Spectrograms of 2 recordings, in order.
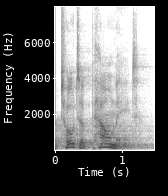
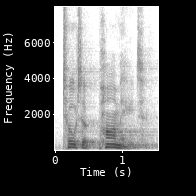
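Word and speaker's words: totipalmate: as webbing facilitates swimming so I gave you the pronunciation Tota palmate there's one alternate Tota pomade total palmate t-o-t e p a l m a t e Kota palmate is spelled t-o-t-i-p-a-l-m-a-t e this word has a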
